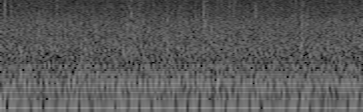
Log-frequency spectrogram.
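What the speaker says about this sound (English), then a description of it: "Oh, it's starting to rain." Steady rain falls continuously in a video game town, a dense even hiss with a low rumbling bed, with no voices over it.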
